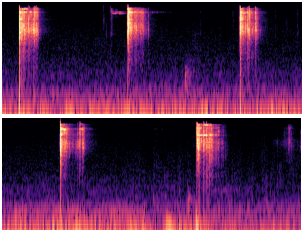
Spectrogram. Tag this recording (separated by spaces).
coins change pile hit coin penny dime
